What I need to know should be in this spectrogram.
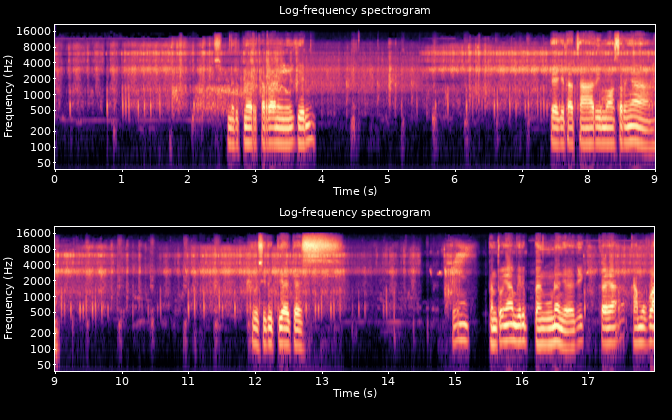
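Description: Footsteps run quickly across hard ground.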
